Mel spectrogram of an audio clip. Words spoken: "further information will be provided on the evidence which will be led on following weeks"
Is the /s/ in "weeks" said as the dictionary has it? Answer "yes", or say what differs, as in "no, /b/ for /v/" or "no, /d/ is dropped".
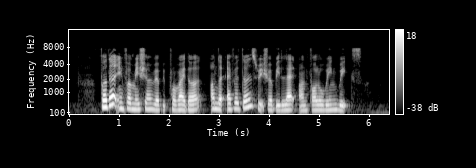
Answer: yes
